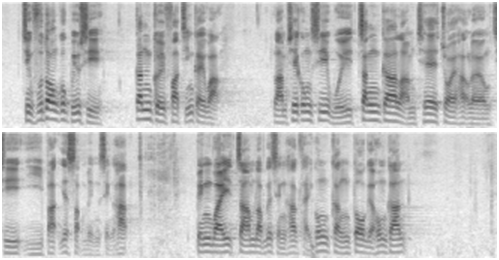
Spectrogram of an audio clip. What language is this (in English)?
Cantonese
